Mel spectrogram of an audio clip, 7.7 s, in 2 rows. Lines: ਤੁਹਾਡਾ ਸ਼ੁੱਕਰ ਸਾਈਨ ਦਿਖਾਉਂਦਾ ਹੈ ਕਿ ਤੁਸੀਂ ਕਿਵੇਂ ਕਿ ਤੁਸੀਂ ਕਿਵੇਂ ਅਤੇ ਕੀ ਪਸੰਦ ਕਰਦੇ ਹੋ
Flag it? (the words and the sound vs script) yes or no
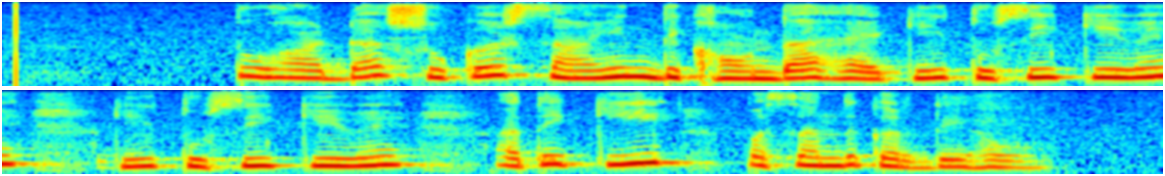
no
